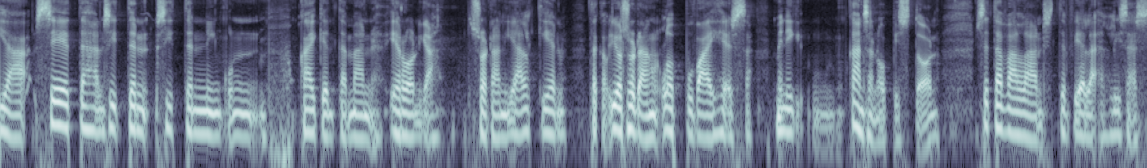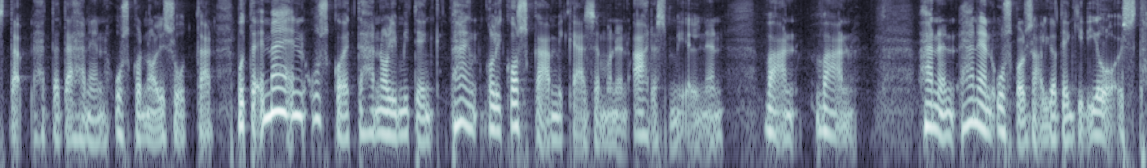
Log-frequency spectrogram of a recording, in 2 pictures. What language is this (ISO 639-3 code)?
fin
